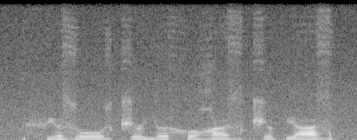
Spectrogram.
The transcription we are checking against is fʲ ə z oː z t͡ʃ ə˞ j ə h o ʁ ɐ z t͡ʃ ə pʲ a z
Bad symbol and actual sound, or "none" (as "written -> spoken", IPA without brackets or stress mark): none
